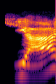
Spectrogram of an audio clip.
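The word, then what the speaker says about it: 加: Lalu, Jia di sini bacanya adalah Jia, itu artinya adalah ditambah.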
